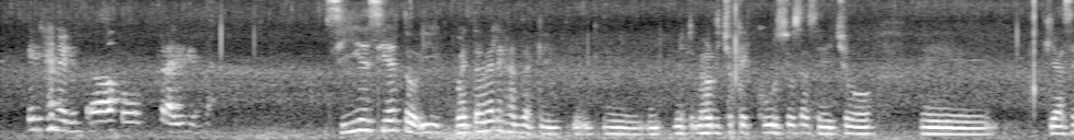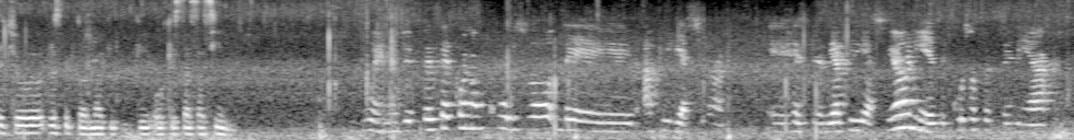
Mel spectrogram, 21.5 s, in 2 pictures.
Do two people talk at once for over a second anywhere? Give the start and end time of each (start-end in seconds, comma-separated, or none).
none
